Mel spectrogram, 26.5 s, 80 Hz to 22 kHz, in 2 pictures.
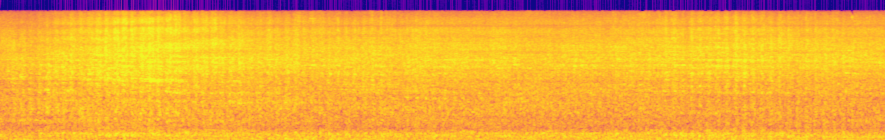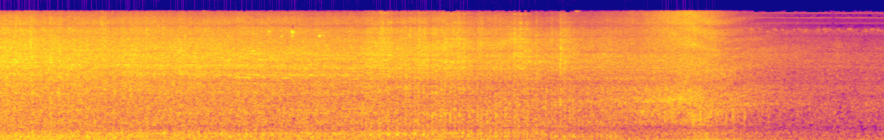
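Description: Freight cars of a long mixed freight train (tank cars, boxcars and covered hoppers) rolling past, a steady noise of steel wheels on rail. It swells briefly as the end of the train passes, about 24 seconds in, then drops away.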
